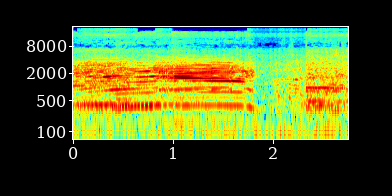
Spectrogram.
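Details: Giant cattle being unloaded from a truck in Indonesia, the animal jumping down amid a busy crowd: a long, steady, low moo held for almost two seconds, then a second moo begins, with people talking nearby.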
